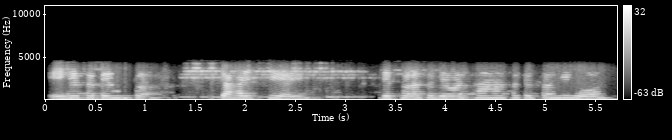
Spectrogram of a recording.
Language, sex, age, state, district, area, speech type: Maithili, female, 30-45, Bihar, Muzaffarpur, urban, conversation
